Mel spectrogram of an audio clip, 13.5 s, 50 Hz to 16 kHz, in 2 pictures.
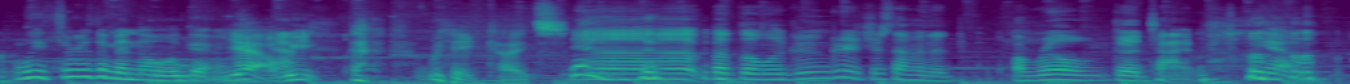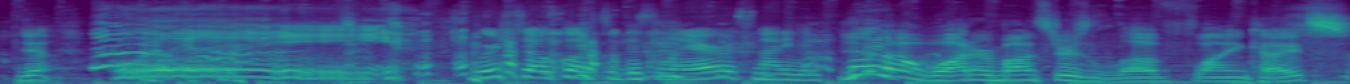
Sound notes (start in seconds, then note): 7.1 imitating Creature groaning happily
